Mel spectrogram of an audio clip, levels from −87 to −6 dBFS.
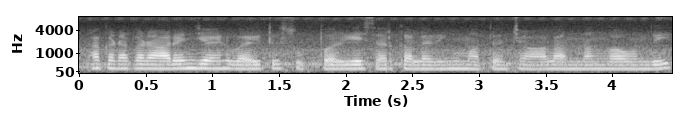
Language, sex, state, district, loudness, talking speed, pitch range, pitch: Telugu, female, Telangana, Nalgonda, -17 LUFS, 150 wpm, 160-175 Hz, 165 Hz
